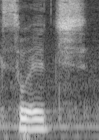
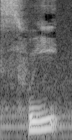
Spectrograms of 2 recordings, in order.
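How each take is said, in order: First: The name is said like the word switch. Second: The name is said like the word sweet. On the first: The speaker calls it wrong. "and not like switch" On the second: The speaker calls it right. "it's pronounced more like sweet"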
